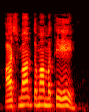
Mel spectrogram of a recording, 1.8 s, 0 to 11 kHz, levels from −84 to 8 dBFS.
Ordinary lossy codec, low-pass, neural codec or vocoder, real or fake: MP3, 48 kbps; 7.2 kHz; codec, 16 kHz, 8 kbps, FreqCodec, larger model; fake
